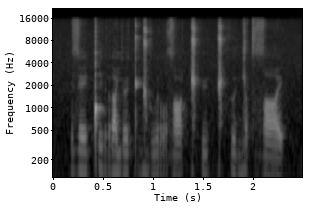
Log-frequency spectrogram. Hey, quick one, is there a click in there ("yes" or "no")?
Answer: yes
